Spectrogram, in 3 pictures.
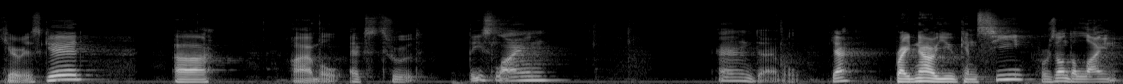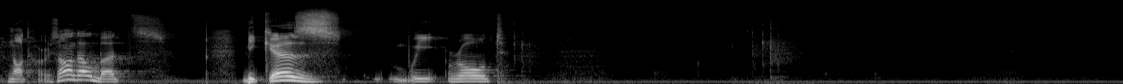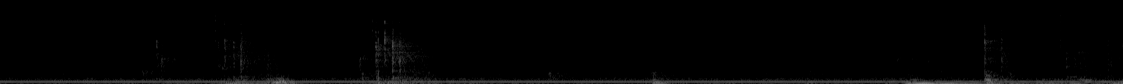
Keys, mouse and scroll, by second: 0.4 click, 1.5 click, 2.4 alt+click, 3.5 shift+click, 6.7 shift+click, 9.3 click, 11.8 click, 12.5 click, 14.6 click, 16.4 ctrl+z, 17.7 click, 18.8 ctrl+z, 21.5 click, 24.7 ctrl+z, 25.3 click, 26.3 ctrl+z, 26.9 click, 32.3 Escape, 33.5 ctrl+z.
